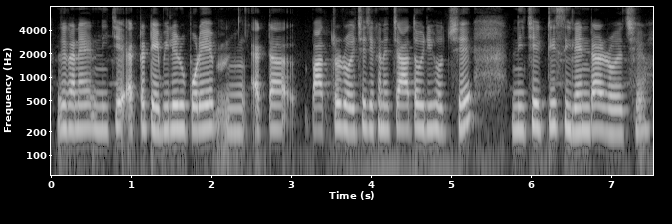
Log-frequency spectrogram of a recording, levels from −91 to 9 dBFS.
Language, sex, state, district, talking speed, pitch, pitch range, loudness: Bengali, female, West Bengal, Kolkata, 135 wpm, 220 Hz, 210-225 Hz, -17 LUFS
